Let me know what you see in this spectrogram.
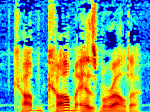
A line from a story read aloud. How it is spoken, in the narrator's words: cried Clayton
